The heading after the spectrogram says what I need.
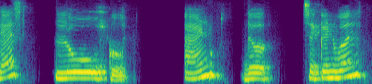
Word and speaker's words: loka: Similarly, for O, this is long here. Loka, Loka, and Dosa, Dosa. Loka means the world, universe. That is called as Loka.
